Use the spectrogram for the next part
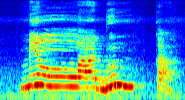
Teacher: lebur masuk ke huruf lam tetapi tidak berdengung kalau tadi itu hampir guna baru dengung yang ini tidak berdengung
